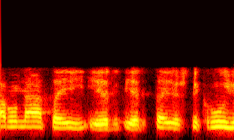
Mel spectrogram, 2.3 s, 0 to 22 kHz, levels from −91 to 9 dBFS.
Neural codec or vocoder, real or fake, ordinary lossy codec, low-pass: codec, 16 kHz, 8 kbps, FreqCodec, smaller model; fake; AAC, 32 kbps; 3.6 kHz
